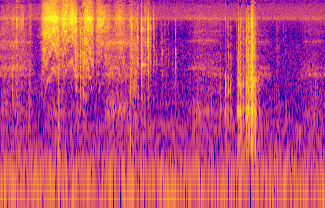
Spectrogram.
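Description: Rustling and handling noises of fishing tackle at a seat box, with a few clicks and one sharper knock about five seconds in.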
